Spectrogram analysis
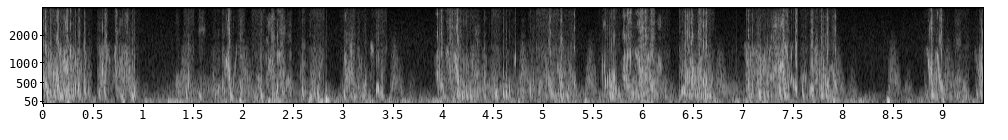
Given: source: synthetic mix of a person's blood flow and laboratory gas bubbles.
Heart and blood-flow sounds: Doppler ultrasound of blood flow; subclavian vein
0.00-0.51 s: bubbles
0.54-0.97 s: bubbles
1.32-1.38 s: bubbles
1.40-1.51 s: bubbles
1.54-1.62 s: bubbles
1.68-2.03 s: bubbles
2.08-2.52 s: bubbles
2.55-2.81 s: bubbles
2.96-3.44 s: bubbles
3.91-4.73 s: bubbles
4.78-5.36 s: bubbles
5.55-6.28 s: bubbles
6.36-6.72 s: bubbles
7.01-7.96 s: bubbles
8.81-9.28 s: bubbles
9.31-9.41 s: bubbles
From the record:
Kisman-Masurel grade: 333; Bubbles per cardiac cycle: rolling drumbeat, 9 or more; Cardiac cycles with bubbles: 50 to 99%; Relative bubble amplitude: loud (0.450 to 0.775); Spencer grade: 3 (all of the cardiac periods contain showers or single bubble signals, but not dominating or overriding the cardiac motion signals); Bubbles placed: anywhere in the cardiac cycle

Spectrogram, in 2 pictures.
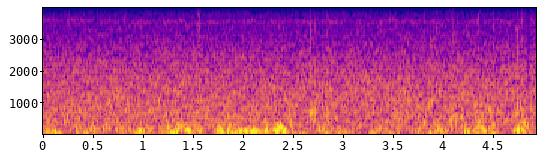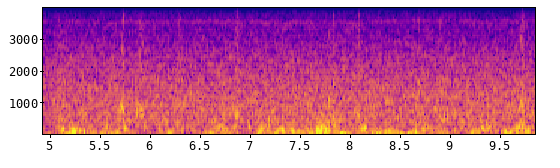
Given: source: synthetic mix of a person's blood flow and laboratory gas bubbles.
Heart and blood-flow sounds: Doppler ultrasound of blood flow; precordium
0.00-0.18 s: bubbles
0.22-0.94 s: bubbles
1.12-1.97 s: bubbles
2.42-2.76 s: bubbles
2.79-2.91 s: bubbles
3.42-3.65 s: bubbles
3.73-4.92 s: bubbles
5.00-5.13 s: bubbles
5.17-5.25 s: bubbles
5.50-6.08 s: bubbles
6.10-6.21 s: bubbles
6.25-6.38 s: bubbles
6.71-7.42 s: bubbles
7.58-8.44 s: bubbles
8.62-9.18 s: bubbles
9.26-9.49 s: bubbles
9.66-9.86 s: bubbles
From the record:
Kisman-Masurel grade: 342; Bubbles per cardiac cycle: rolling drumbeat, 9 or more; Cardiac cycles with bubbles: 100%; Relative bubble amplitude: moderate (0.250 to 0.450); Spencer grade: 3 (all of the cardiac periods contain showers or single bubble signals, but not dominating or overriding the cardiac motion signals); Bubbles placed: anywhere in the cardiac cycle

